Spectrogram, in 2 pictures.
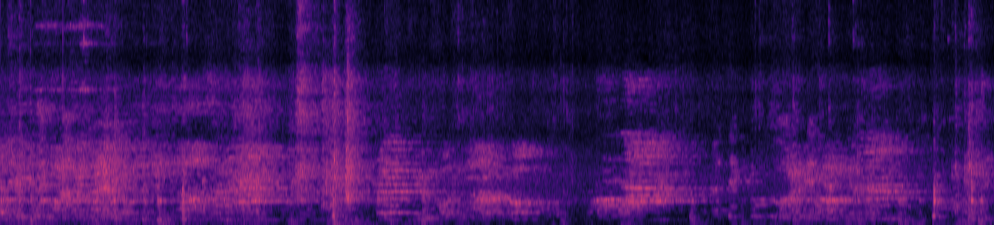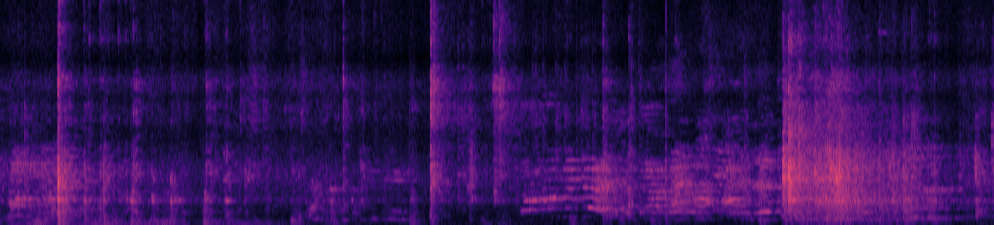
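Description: A young child talks and calls out nearby.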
